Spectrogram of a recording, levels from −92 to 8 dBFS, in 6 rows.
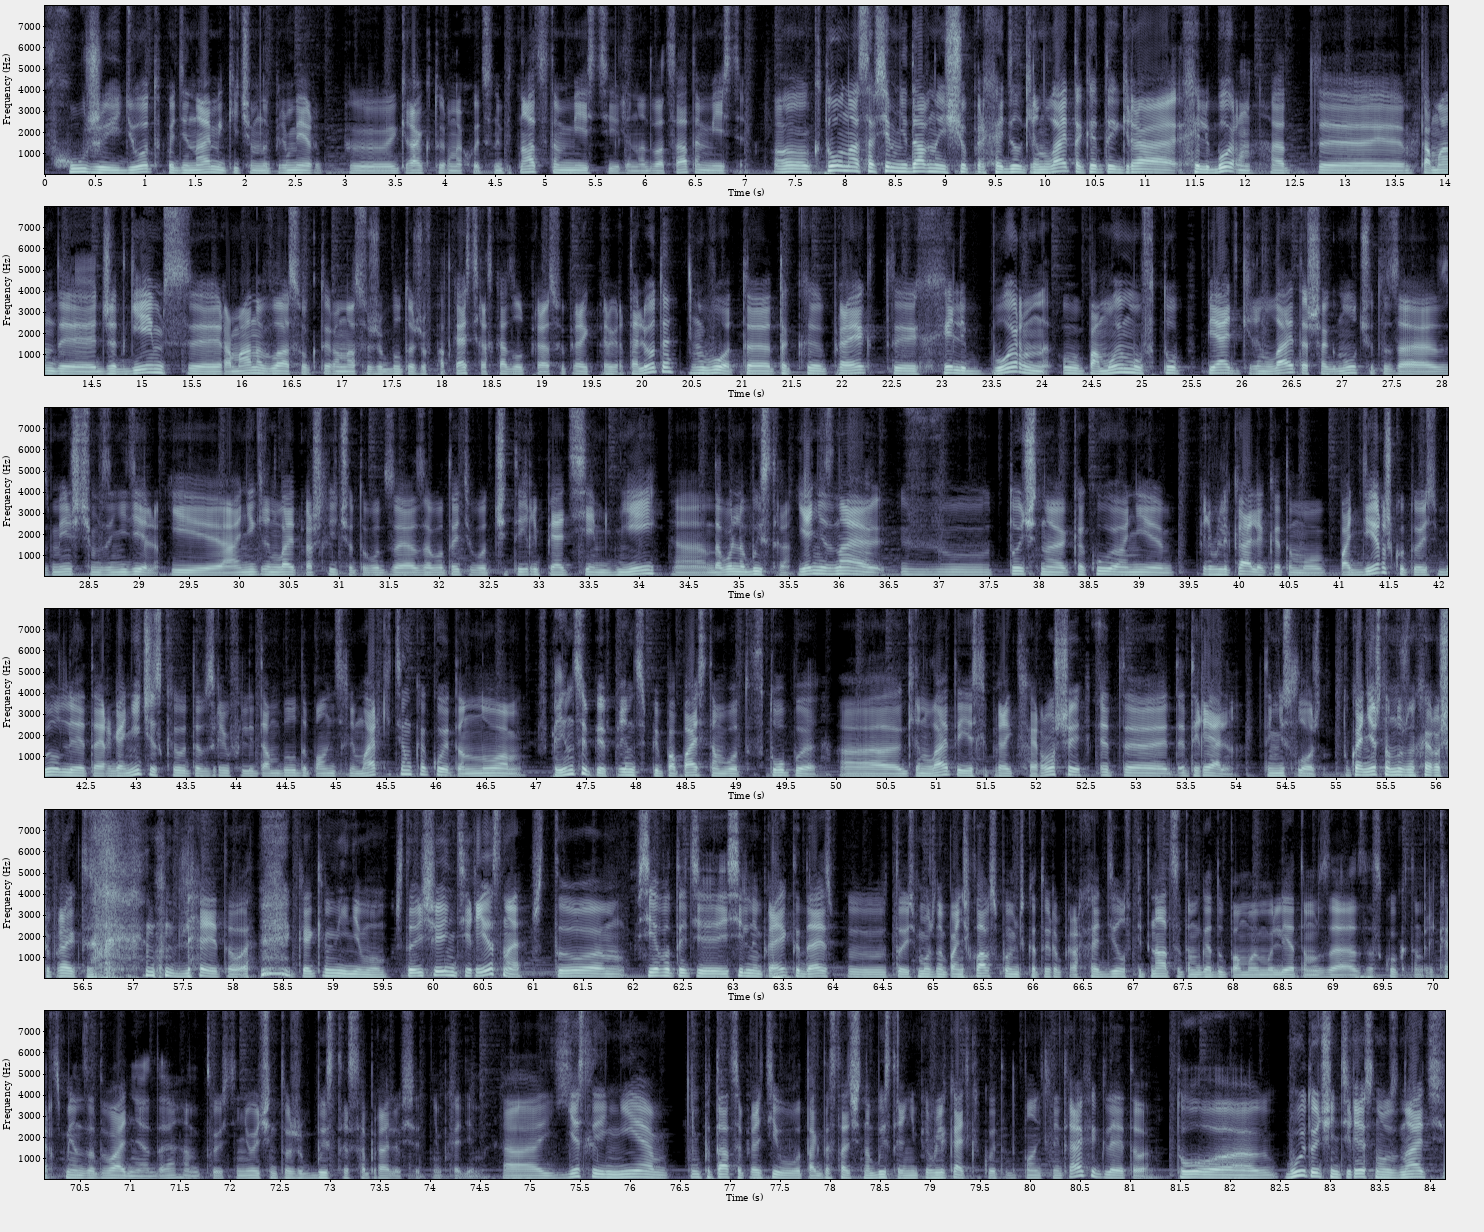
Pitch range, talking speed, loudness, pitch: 105-135 Hz, 145 wpm, -19 LUFS, 115 Hz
